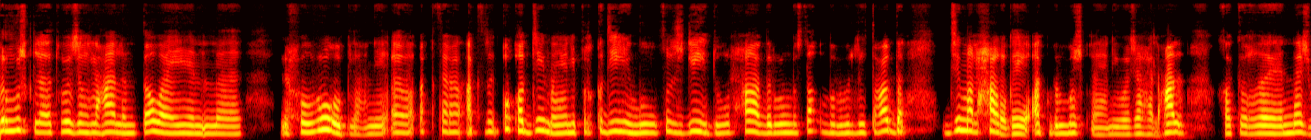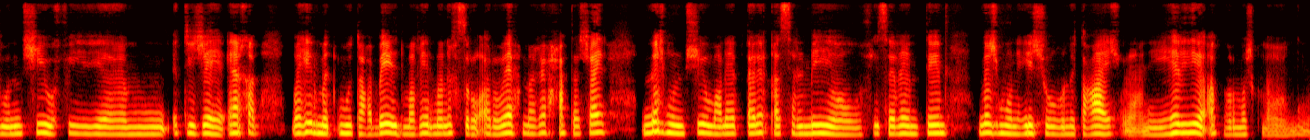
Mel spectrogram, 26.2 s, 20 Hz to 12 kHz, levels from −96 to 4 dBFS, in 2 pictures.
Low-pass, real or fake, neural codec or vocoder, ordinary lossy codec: 10.8 kHz; fake; codec, 24 kHz, 1 kbps, SNAC; MP3, 64 kbps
